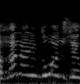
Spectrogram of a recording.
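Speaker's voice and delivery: high-pitched cry for help, lightly acted; moaning plea. Trampled victim begging God for help, moaning plea. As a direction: imitate a victim pleading through groans. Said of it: "막 신음하면서".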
